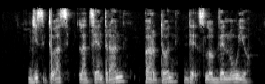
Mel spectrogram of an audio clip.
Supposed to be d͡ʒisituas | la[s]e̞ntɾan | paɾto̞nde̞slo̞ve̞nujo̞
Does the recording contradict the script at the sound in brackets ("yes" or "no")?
yes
